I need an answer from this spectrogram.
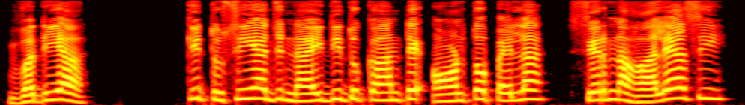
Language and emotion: Punjabi, surprised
